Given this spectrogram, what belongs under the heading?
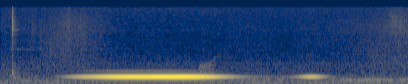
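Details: Tuning fork tone at a slightly higher pitch, moved between the ears, during a simulated ASMR cranial nerve exam hearing test: a steady hum swells and fades, followed by a brief fainter ring.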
